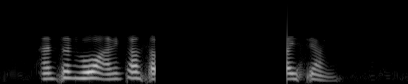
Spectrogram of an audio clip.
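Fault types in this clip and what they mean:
Codec 2 vocoder: heavy vocoder damage runs through the whole speech clip. The voice is rebuilt from pitch, voicing, energy and a spectral envelope at about 1.3 kbit/s, with nothing above 3.8 kHz, so it sounds robotic and buzzy because the original waveform is not kept.
Audio dropout to silence: from 1.55 to 2.87 s the sound cuts to silence with no room tone, and about 1.32 s is lost. This is likely the input being interrupted while the recorder went on writing silence.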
